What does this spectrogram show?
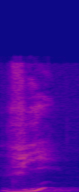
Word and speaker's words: wie: Le mot interrogatif wie, W-I-E, signifie comment. Le E qui suit le I prolonge la prononciation du I. Wie.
